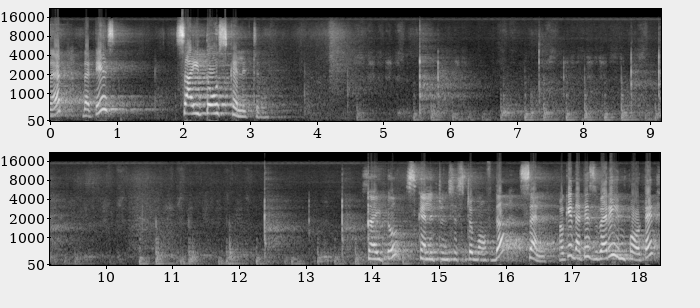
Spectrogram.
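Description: A young woman speaks clearly and steadily, as if teaching.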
